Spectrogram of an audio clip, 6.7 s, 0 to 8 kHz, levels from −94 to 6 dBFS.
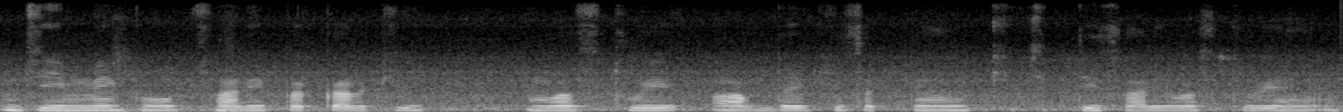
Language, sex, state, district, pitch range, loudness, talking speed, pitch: Hindi, male, Madhya Pradesh, Dhar, 150-160 Hz, -21 LUFS, 145 wpm, 155 Hz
